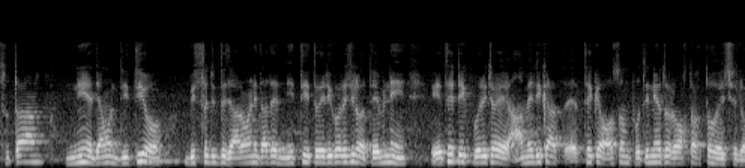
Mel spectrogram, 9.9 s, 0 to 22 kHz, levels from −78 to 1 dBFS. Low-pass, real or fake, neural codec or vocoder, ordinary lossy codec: none; real; none; none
